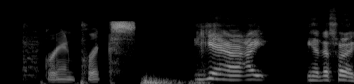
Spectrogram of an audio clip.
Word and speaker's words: Grand Prix: Because it's supposed to be Grand Prix. Oh. Wouldn't it be GPX because pre is spelled PRIX? Grand Prix.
